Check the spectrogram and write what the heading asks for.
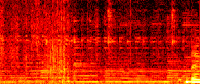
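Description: Soft background music with steady held notes and a plucked-string sound, and a brief paper rustle of a book page being turned about half a second in.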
